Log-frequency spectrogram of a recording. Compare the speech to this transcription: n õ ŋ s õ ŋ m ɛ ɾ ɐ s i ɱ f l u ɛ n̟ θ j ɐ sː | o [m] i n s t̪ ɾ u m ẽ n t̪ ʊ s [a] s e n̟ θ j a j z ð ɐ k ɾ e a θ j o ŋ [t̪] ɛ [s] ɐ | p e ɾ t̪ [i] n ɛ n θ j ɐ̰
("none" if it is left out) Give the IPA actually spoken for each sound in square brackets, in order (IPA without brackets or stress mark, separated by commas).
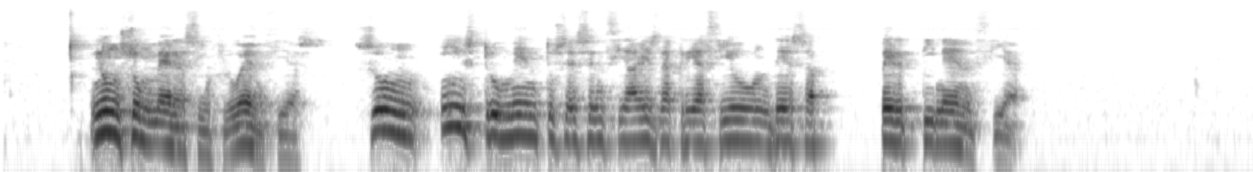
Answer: ŋ, e, d̪, s, i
